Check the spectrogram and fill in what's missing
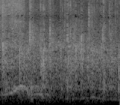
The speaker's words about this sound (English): Thank you so much, Ryan. Little applause, round of applause for Ryan.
